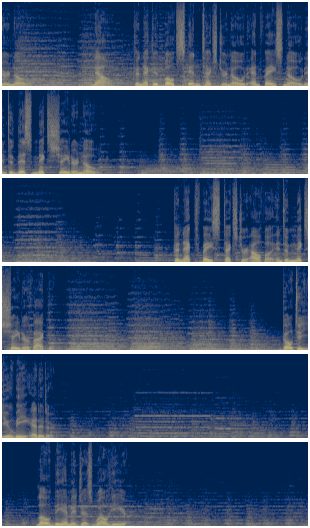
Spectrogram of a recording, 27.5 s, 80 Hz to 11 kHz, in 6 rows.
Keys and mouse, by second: 3.6 click, 5.7-7.3 shift+middle drag, 7.3 click, 8.5 ctrl+j, 9.3 g, 10.4-12.4 ctrl+middle drag, 12.4 click, 16.0 click, 16.6 Tab, 18.2-21.0 drag, 21.0-22.8 shift+middle drag, 22.8-23.5 drag, 26.3-27.5 ctrl+middle drag.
